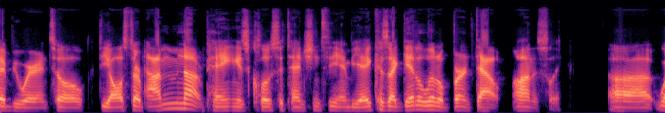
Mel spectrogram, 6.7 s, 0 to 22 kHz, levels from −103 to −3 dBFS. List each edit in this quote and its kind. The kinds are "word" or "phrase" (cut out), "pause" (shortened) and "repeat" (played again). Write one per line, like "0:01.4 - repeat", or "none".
0:00.9 - pause
0:01.4 - phrase
0:02.0 - word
